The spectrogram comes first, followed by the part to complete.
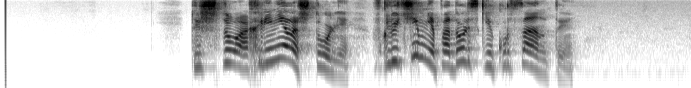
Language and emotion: Russian, angry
